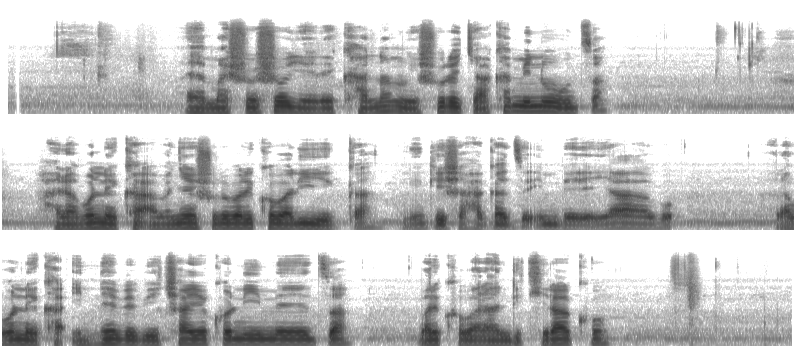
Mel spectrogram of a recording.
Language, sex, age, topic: Rundi, male, 18-24, education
